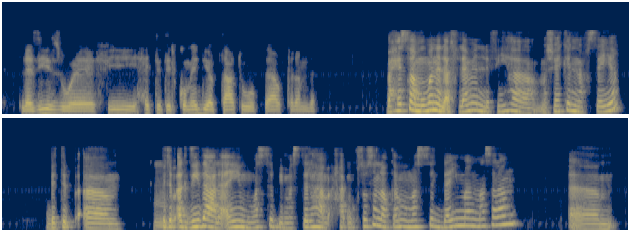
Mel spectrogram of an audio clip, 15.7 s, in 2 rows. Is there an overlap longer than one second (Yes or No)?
No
